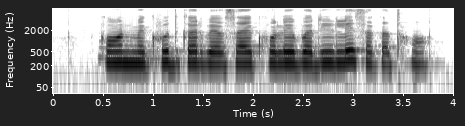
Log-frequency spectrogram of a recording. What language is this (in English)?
Chhattisgarhi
